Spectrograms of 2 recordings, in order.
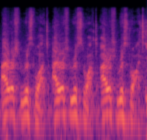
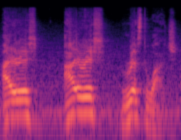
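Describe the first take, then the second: First: Quick tongue-twister run of "Irish wristwatch"; brisk, even repeats of "Irish wristwatch"; said fast. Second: Slow, deliberate tongue-twister warm-up; measured practice run at "Irish wristwatch"; slow and careful. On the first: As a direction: rattle off "Irish wristwatch" three times in a row. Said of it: "I said it three times fast". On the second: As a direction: sound out "Irish wristwatch" slowly, word by word. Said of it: "three times without messing up". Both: Shown as a demonstration.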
